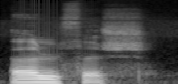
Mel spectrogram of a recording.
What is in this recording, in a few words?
"Ölfus" pronunciation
